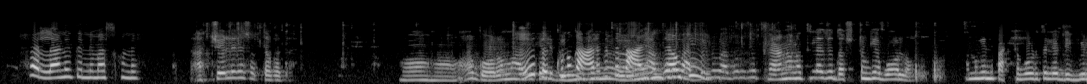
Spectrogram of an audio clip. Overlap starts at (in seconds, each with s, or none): 5.2 s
